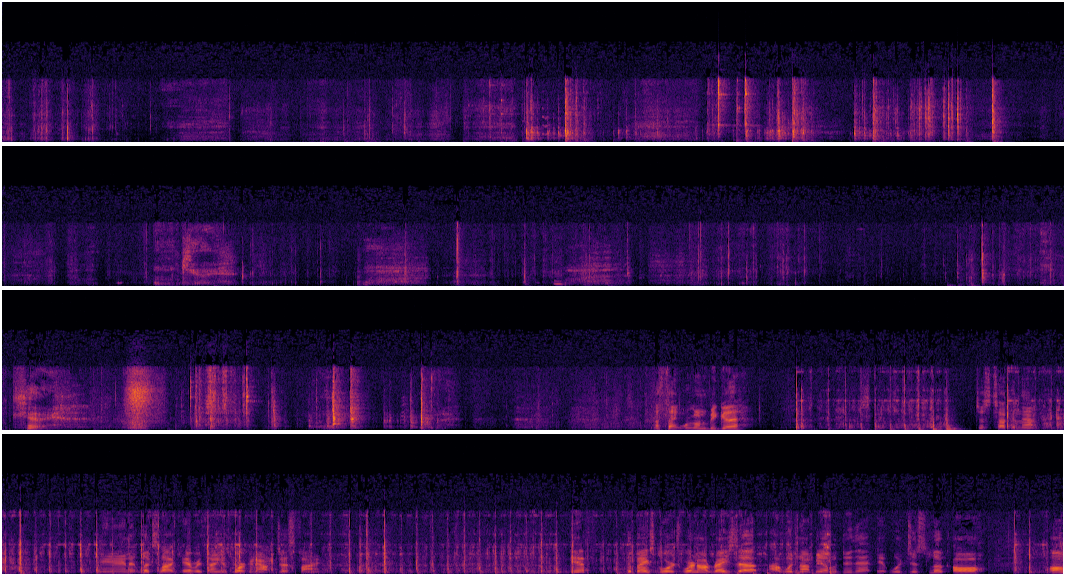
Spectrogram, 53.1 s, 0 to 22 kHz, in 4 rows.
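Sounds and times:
carpet stretcher clicks and scrapes: 36.6 - 50.4.

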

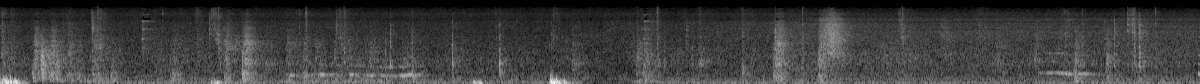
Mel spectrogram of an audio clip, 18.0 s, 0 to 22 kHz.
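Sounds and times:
chopsticks scraping metal wok: 11.5 - 12.8.

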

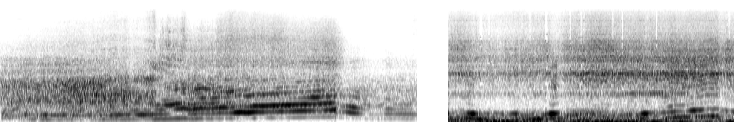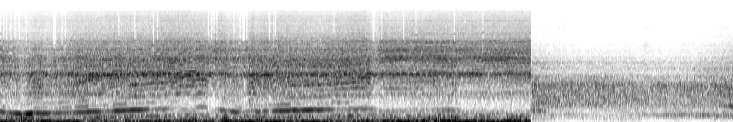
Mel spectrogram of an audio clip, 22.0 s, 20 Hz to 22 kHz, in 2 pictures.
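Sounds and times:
car engine revving: 6.7 - 19.0.

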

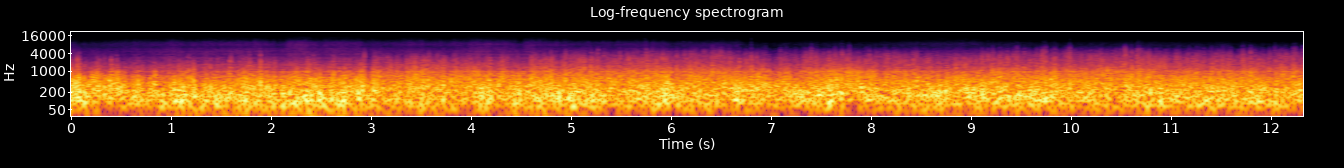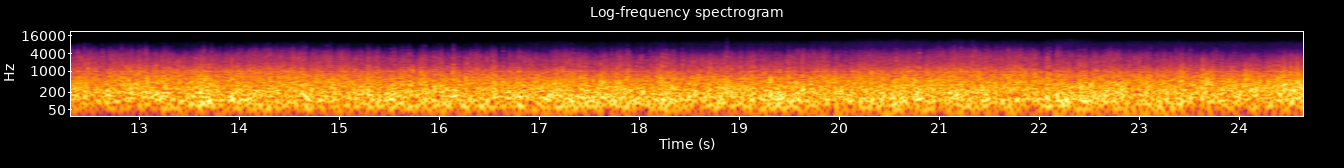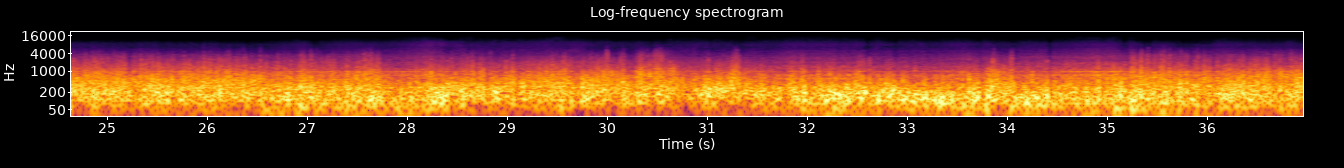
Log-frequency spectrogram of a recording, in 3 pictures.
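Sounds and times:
motorbike engine running: 0.0 - 16.1, 16.7 - 36.9
wind noise on microphone: 0.0 - 36.9.

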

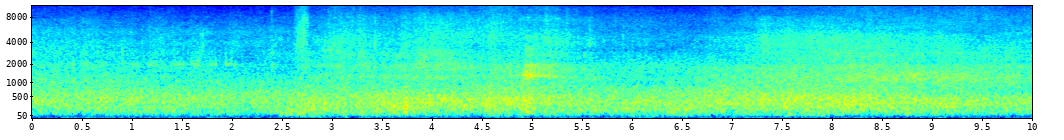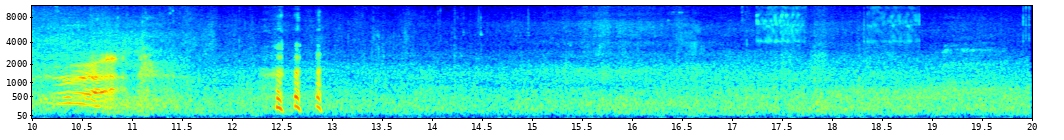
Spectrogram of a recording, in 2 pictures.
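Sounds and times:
surf washing around rocks: 0.0 - 13.0.

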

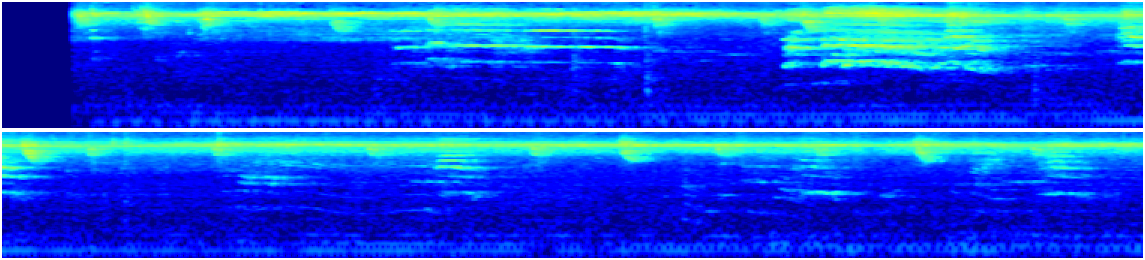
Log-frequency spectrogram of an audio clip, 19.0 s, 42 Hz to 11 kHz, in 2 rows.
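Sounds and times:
long drawn-out animal calls: 6.6 - 10.0, 12.9 - 13.8, 18.0 - 18.8.

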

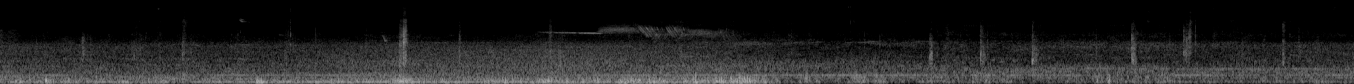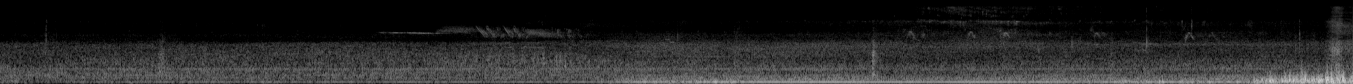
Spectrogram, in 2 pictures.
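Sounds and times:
engine hum: 0.0 - 27.0
outdoor background noise: 0.0 - 27.0
bird chirp: 5.4 - 10.0, 17.2 - 20.4.

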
